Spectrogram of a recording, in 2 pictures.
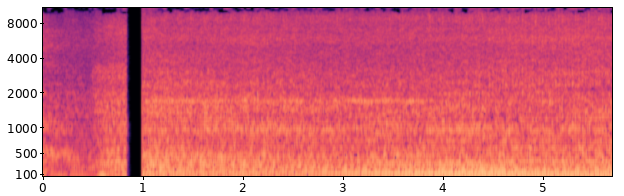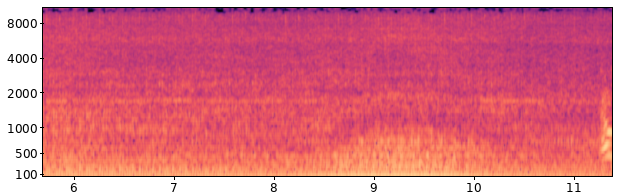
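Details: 2002 VW Jetta 1.9L ALH turbodiesel with new turbo and homemade cold air intake, engine catches within a second and settles into steady, even diesel clatter at idle, no knocks or whistles; normal idle.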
